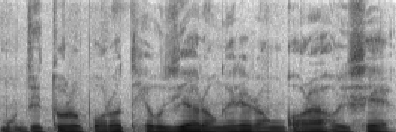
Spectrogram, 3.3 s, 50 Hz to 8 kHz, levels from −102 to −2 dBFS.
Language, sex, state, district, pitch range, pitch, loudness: Assamese, male, Assam, Kamrup Metropolitan, 110-120 Hz, 115 Hz, -14 LUFS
